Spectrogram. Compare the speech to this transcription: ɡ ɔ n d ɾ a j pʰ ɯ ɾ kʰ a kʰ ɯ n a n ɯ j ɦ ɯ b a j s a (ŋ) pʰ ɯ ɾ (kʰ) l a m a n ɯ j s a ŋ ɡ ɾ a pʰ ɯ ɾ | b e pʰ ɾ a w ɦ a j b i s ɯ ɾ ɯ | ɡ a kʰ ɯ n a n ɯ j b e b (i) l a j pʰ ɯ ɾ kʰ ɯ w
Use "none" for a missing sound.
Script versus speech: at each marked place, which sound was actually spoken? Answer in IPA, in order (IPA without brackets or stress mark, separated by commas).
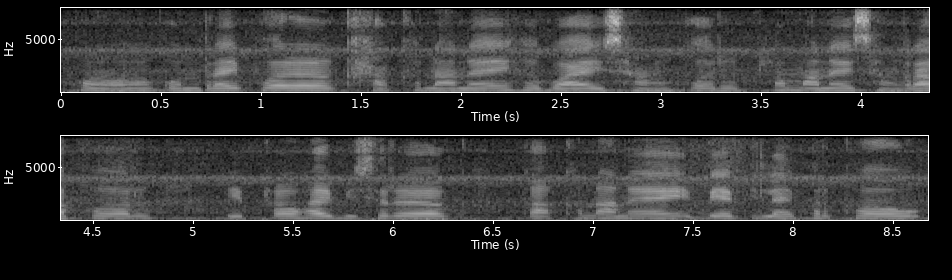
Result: ŋ, kʰ, i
